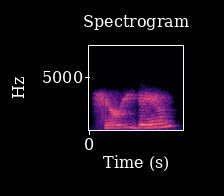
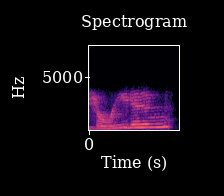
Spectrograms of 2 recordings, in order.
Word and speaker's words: Cheridan: I've gotten Sherry Dan. Um Sheridan. Um I've had where people call me like Sheraton.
